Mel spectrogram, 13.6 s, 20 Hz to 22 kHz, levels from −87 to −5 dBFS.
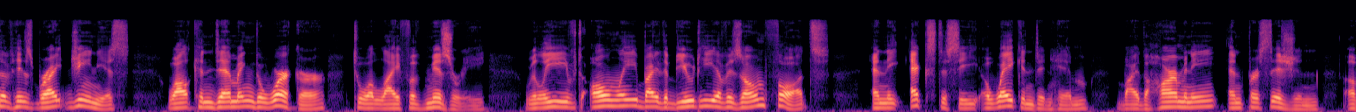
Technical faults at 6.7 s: none

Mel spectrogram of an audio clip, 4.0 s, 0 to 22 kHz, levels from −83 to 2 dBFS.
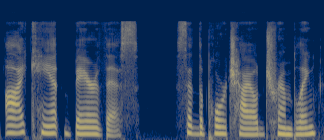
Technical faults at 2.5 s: automatic gain rising

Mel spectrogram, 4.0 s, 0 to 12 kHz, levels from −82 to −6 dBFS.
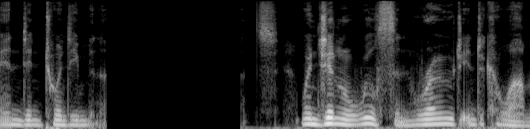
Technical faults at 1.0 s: playback stall

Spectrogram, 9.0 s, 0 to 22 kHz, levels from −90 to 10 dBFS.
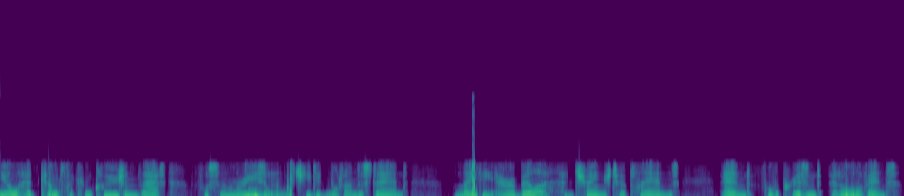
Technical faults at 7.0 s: none

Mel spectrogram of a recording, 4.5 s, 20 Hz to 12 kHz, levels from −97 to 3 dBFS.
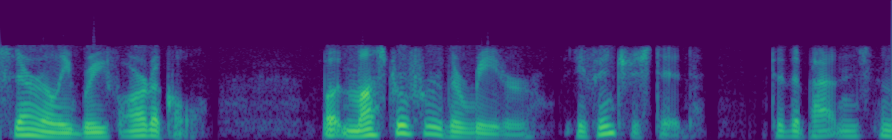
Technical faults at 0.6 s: none

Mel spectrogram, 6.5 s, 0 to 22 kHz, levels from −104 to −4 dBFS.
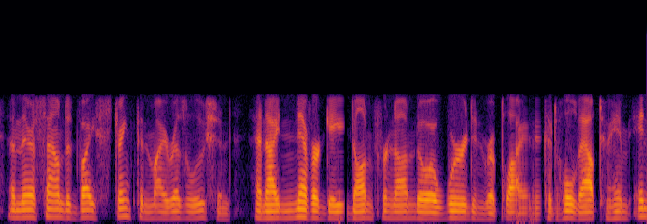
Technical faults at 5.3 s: packet loss with pitch repetition

